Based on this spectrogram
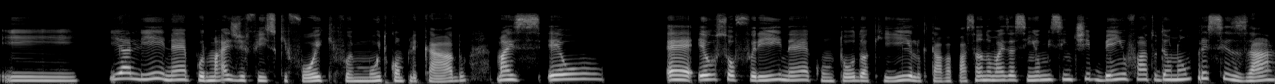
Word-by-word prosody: e 175 -1 -1 0.3
e 255 - -2
ali, 260 -1 +1
né, 210 +1 +2
por 185 -2 +1
mais 180 +4 +2
difícil 185 -2 -3
que 175 - -7
foi, 160 +2 +2
que 180 - -21
foi 160 - -3
muito 160 +3 0
complicado, 160 0 -1 0.3
mas 210 0 +2
eu, 240 +3 +2 0.7
eh, 205 -3 +6
eu 215 +2 +6
sofri, 205 0 +1
né, 205 0 0
com 165 -3 -6
tudo 170 +2 0
aquilo 170 +3 -1
que - - -23
tava 150 +1 -5
passando, 195 +6 -2
mas 195 +1 0
assim, 195 -1 -1
eu 200 - +1
me 215 +1 +1
senti 225 +2 -3
bem 210 +2 0
o - - -2
fato 230 -1 -4
de 225 - 0
eu - - +3
não 225 +3 +1
precisar, 210 - 0
195 Hz, 175 wpm, -23 LUFS, 175-220 Hz, 0.7 s, eh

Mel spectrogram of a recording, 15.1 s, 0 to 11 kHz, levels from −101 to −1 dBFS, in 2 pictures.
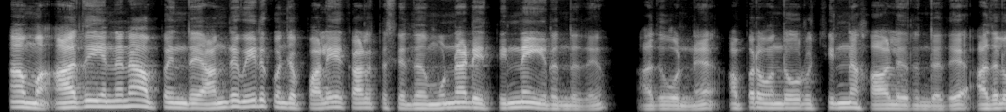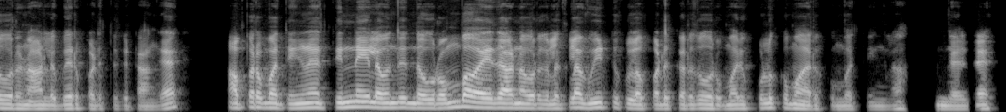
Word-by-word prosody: ஆமா, 135 -5 +5 0.2
அது 150 +3 +5
என்னன்னா, 170 +3 +2
அப்ப 145 -2 -8
இந்த 135 -1 +1 0.2
அந்த 145 +6 +2
வீடு 175 +2 +3
கொஞ்சம் 135 -4 -1
பழைய 140 +5 +2
காலத்த 135 0 -1
சேர்ந்தது. 120 0 -2
முன்னாடி 140 +1 +3
திண்ணை 145 +3 +4
இருந்தது. 105 -3 -6 0.4
அது 105 +1 -6
1 100 +2 -3 0.2
அப்புறம் 130 +2 -2
வந்து 125 0 -1
ஒரு 125 -1 -5
சின்ன 135 +1 0
ஹாலு 115 0 +1
இருந்தது. 100 -2 -6 0.2
அதில 125 +2 +1
ஒரு 115 - -3
4 110 0 -1
பேர் 115 0 -3
படுத்துக்கிட்டாங்க. 100 -1 -11 0.5
அப்புறம் 145 +2 -2
பார்த்தீங்கன்னா, 130 +1 +1
திண்ணையில 150 0 +4
வந்து 140 +1 0 0.3
ரொம்ப 155 +5 +1
வயதானவர்களுக்குலாம் 130 -1 +2
வீட்டுக்குள்ள 135 -5 -2
படுக்கிறது 115 +1 -5
ஒருமாரி 115 +1 -5
புழுக்கமா 130 -3 -3
இருக்கும். 100 0 -12
பார்த்தீங்களா? 95 +2 -13 0.3
இந்த 100 -2 -5
இது. 110 +3 -3
125 Hz, 165 wpm, -24 LUFS, 110-140 Hz, 0.5 s, ஆமா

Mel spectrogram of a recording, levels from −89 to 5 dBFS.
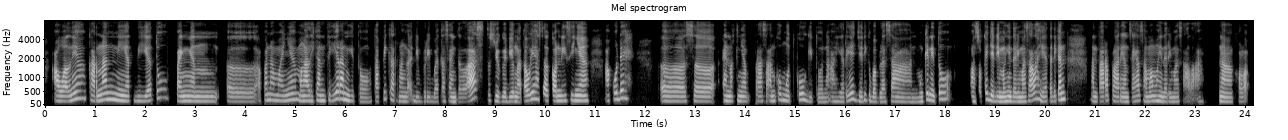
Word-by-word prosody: awalnya 180 +10 +4
karena 195 +5 +5
niat 190 -7 +2
dia 175 +1 -2
tuh 290 +1 -9 0.2
pengen, 170 0 +4 0.6
eee, 155 -1 -4
apa 200 - -5
namanya, 200 +2 -1
mengalihkan 180 0 +2
pikiran 220 +2 +3
gitu. 150 -3 -8
Tapi 195 +10 -4
karena 190 -5 -4
nggak 160 - -5
diberi 160 0 -7
batas 160 +2 -8
yang 155 -1 -1
jelas, 150 - +4
terus 190 -1 -9
juga 160 -1 0
dia 160 - +3
nggak 160 +1 0
tahu 190 +6 +4
ya 245 - +2
sekondisinya 185 -1 +3 0.3
aku 185 +4 +1
deh, 275 0 +1 0.7
eee, 170 -1 +1
seenaknya 170 0 0
perasaanku, 175 +3 -2
mood-ku 200 +3 -2
gitu, 145 -1 -9
nah 155 - -7
akhirnya 155 +7 -3
jadi 175 +3 -4
kebablasan. 150 -2 -2
Mungkin 155 +8 +1
itu 235 +6 -2 0.4
masuknya 185 +5 0
jadi 165 - +4
menghindari 160 -1 +3
masalah 180 +8 +3
ya, 165 -5 -2
tadi 170 +2 -3
kan 215 +2 +6 0.6
antara 165 +2 +2
pelarian 160 -2 0
sehat 180 +4 -2
sama 165 +1 +1
menghindari 155 -4 -1
masalah. 155 +1 -6 0.4
Nah 150 -2 +3
kalo 155 - -2
175 Hz, 135 wpm, -24 LUFS, 160-190 Hz, 0.7 s, kan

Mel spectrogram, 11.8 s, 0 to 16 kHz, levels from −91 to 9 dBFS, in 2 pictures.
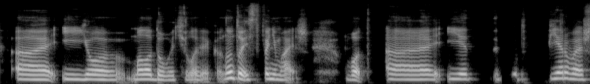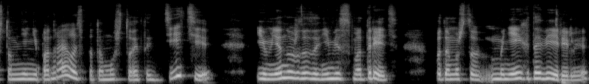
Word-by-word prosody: а, 200 -2 +5
и 220 - -4
ее 205 -2 +2
молодого 210 -5 +2
человека. - - -5
Ну, 260 - +8
то - - +7
есть, 200 +1 -3
понимаешь. 220 -3 -1 0.4
Вот, - - 0
а, 205 -1 +2
и 225 +1 -4
эт 220 0 +1 0.2
т - - -17 0.5
1, 240 -3 +3
что 205 +1 -7
мне 220 0 0
не 215 -1 -2
понравилось, 265 - -2
потому 195 -1 -6
что 205 -2 -11
это 195 +1 -7
дети, 275 - -4 0.4
и 230 -1 +1
мне 225 +3 +3
нужно 255 -2 +2
за 225 -1 +1
ними 235 +2 +2
смотреть, 220 -3 -3 0.3
потому 215 -1 -3
что 215 -1 -5
мне 220 +2 +1
их 240 -1 -5
доверили. 230 -3 0
215 Hz, 175 wpm, -20 LUFS, 205-235 Hz, 0.5 s, Ну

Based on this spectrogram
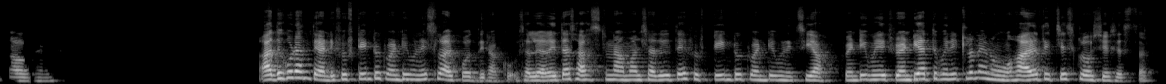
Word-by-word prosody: అవునండి. 165 0 -9 2.1
అది 225 +4 +5
కూడా 310 0 +6
అంతే 285 -4 -1
అండి. 195 -1 0
15-20 235 0 -1
మినిట్స్‌లో 235 +3 -2
అయిపోద్ది 185 -4 -4
నాకు. 150 0 -14
అసలు 180 -2 -2
లలిత 190 +4 +2
సహస్ర 215 0 -1
నామాలు 210 0 0
చదివితే 210 +3 +1
15-20 220 -2 -2
మినిట్స్‌ 190 0 -5
యహ్‌! 185 -1 -1
20 195 +3 -1
మినిట్, 220 0 +1
20థ్ 245 +5 +4
మినిట్‌లో 245 +4 -2
నేను 240 -6 0 0.2
హారతి 225 +4 +5
ఇచ్చేసి 245 +1 -3
క్లోజ్ 205 -2 0
చేసేస్తాను. 165 -1 -8
215 Hz, 135 wpm, -23 LUFS, 195-235 Hz, 2.1 s, కూడా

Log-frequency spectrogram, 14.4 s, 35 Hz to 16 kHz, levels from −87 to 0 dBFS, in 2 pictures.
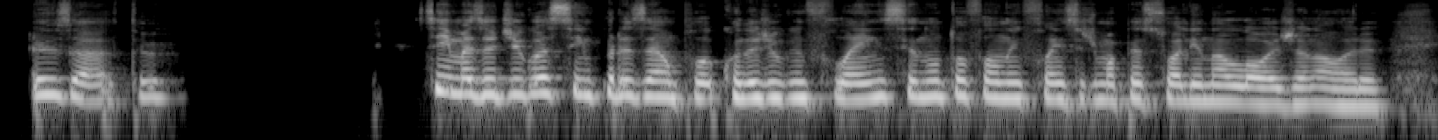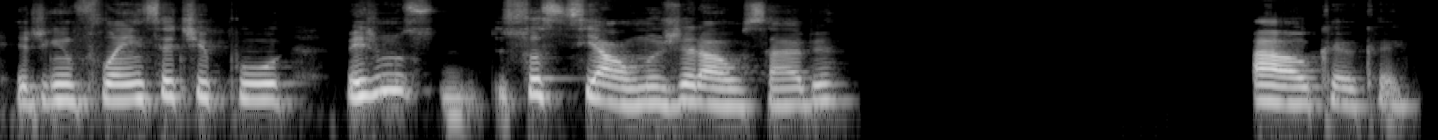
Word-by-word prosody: Exato. 230 -2 -2 1.3
Sim, 305 -4 +2
mas 260 -2 +3
eu 260 - +4
digo 255 +2 -1
assim, 270 -1 +2
por 260 +2 -1
exemplo, 225 -3 0
quando 220 -1 +1
eu 220 - +5
digo 220 0 0
influência, 225 +1 0
eu - - 0
não 235 - +2
estou 240 +1 0
falando 225 -2 0
influência 215 -1 -2
de 205 - -8
uma 205 -1 -2
pessoa 205 0 -2
ali 200 0 0
na 195 0 -1
loja, 175 -2 +1
na 175 0 -4
hora. 160 -1 -2 0.3
Eu 185 - -1
digo 200 +2 -1
influência 205 +3 +2
tipo 215 -3 0 0.3
mesmo 250 +7 +5
no 315 - +2
so 275 - -8 0.5
social 235 -9 +2
no 180 +1 -1
geral, 175 -2 +2
sabe? 170 +5 -4 2.0
Ah, 190 -3 +7
ok, 180 +1 -5
ok. 165 0 -10
210 Hz, 165 wpm, -24 LUFS, 190-235 Hz, 2.0 s, Ah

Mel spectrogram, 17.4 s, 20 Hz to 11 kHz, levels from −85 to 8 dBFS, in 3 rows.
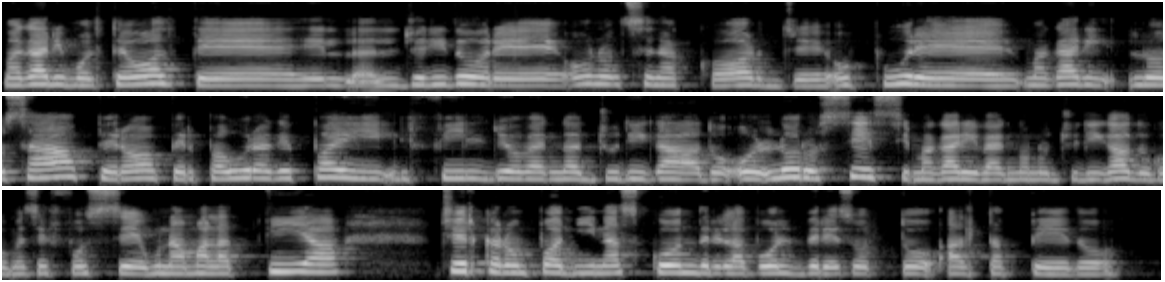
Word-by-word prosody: magari 235 +2 +4
molte 215 +1 -2
volte 255 0 +2 0.5
il 200 +1 -3
il 205 - -8
genitore 220 -3 +1
o 240 +5 -2
non 245 -1 -1
se 240 0 -3
ne 215 - -1
accorge, 200 -3 -4
oppure 215 -4 +1
magari 220 0 -2
lo 225 0 +2
sa 255 +6 +3
però 235 0 0
per 220 -2 -3
paura 235 +2 +1
che 235 +1 -1
poi 240 -3 0
il 215 - -9
figlio 230 -2 -2
venga 215 -1 -2
giudicato, 215 -1 -1
o 220 - +3
loro 250 0 +4
stessi 265 -1 0
magari 210 0 +1
vengono 200 0 -4
giudicato 200 +2 -2
come 195 +1 -6
se 215 +2 -4
fosse 210 0 0
una 205 +1 0
malattia, 220 +4 +1 0.5
cercano 255 -3 +4
un 225 - -2
po' 230 0 +2
di 220 +1 -4
nascondere 220 0 +3
la 205 -1 0
polvere 210 -1 0
sotto 200 0 -3
al 200 0 -4
tappeto. 185 -2 -5
215 Hz, 155 wpm, -22 LUFS, 205-235 Hz, 0.5 s, magari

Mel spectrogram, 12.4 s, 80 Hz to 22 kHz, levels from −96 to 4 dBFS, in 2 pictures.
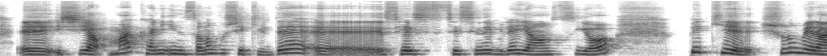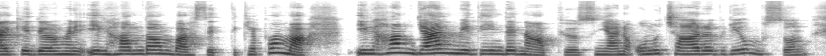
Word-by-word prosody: eee, 205 0 +4
işi 220 +3 -1
yapmak, 275 +6 +3
hani, 245 +1 -1
insana 245 +1 -3
bu - - -7
şekilde, 235 -4 -4
eee, 295 +1 0
ses 230 -1 -2
sesine 240 +2 -4
bile 235 +2 -2
yansıyor. 210 -2 +1 0.6
Peki 335 -9 +2
şunu 320 +3 -2
merak 220 -7 +6
ediyorum: 220 -1 -1
Hani, 220 -1 -2
ilhamdan 235 +2 -1
bahsettik 175 -2 -3
hep 200 +7 -7
ama 320 -3 +5 0.4
ilham 280 +3 +1
gelmediğinde 250 -3 +2
ne - - -1
yapıyorsun? 175 +2 -6
Yani, 200 0 -2
onu 235 +5 -6
çağırabiliyor 230 +2 -1
musun? 215 -6 -10
235 Hz, 140 wpm, -22 LUFS, 210-255 Hz, 0.6 s, merak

